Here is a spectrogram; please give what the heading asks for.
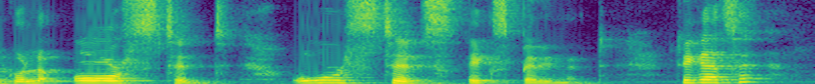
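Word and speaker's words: Ørsted: ওয়েস্টেড একটু সুন্দর করে উচ্চারণ করলে ওস্টেড।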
